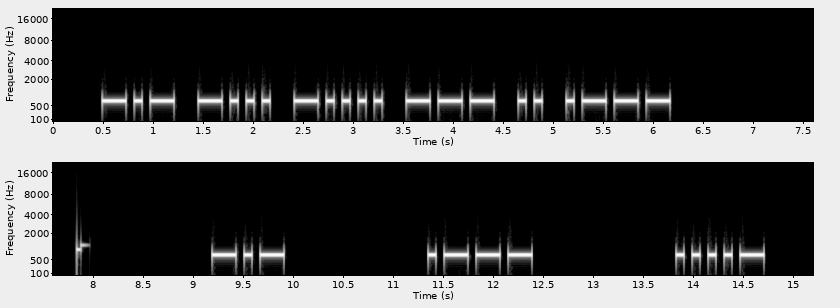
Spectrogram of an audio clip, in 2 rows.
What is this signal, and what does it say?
Morse code, heard as a keyed tone, about 15 wpm, spaced as for 10 wpm, 700 Hz. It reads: KB6OIJ KJ4
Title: USA Call Signs - 6 Characters - 6x Character Spacing - 15wpm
